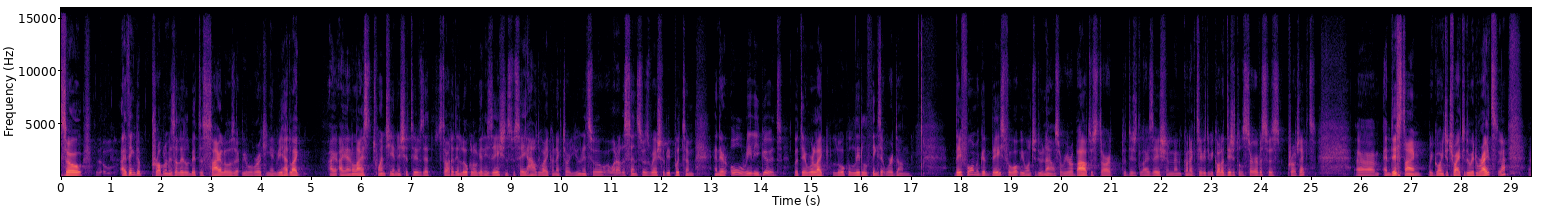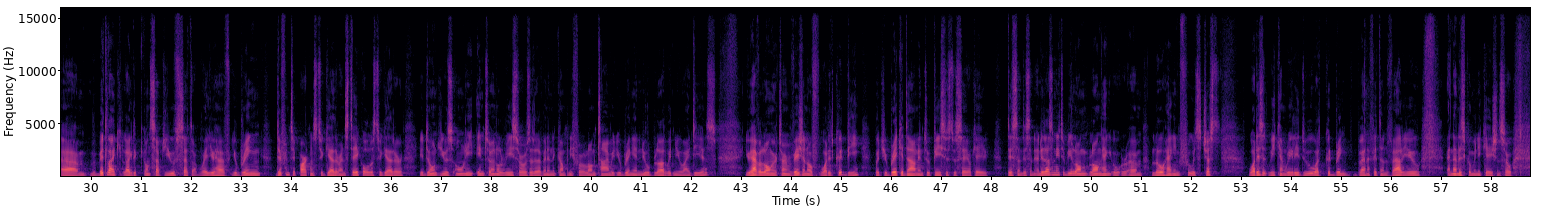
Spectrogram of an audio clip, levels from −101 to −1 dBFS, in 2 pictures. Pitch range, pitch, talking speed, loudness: 120-140 Hz, 130 Hz, 215 wpm, -43 LUFS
